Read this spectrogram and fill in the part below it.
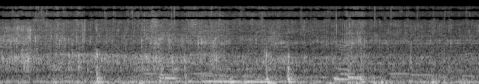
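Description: Chicken pieces hit hot oil in a pan, giving a bright, steady hiss and crackle with a few clatters, while a person talks quietly underneath.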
